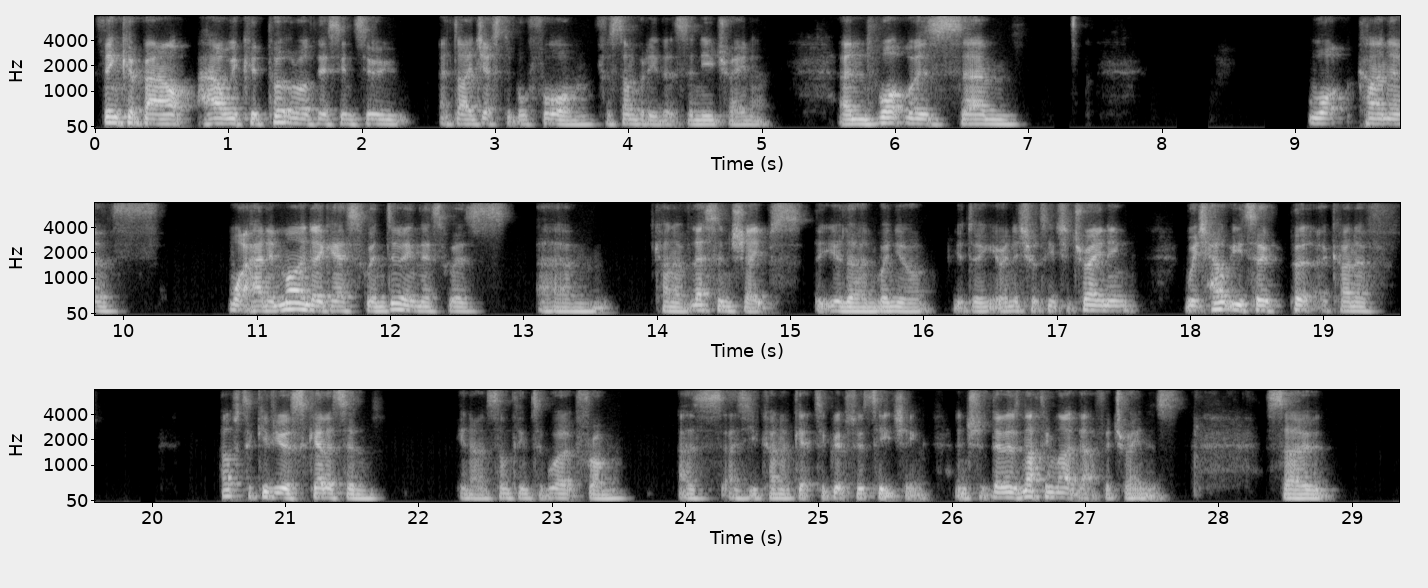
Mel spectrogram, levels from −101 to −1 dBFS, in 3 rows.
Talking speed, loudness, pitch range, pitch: 190 wpm, -26 LUFS, 110-135 Hz, 120 Hz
